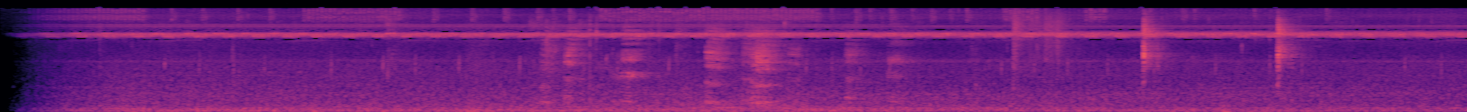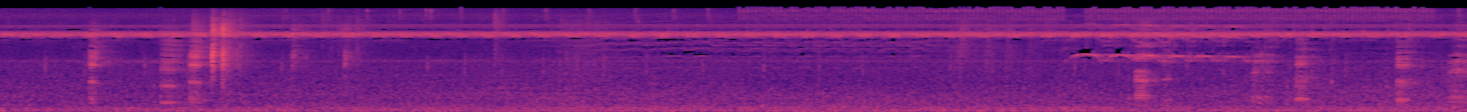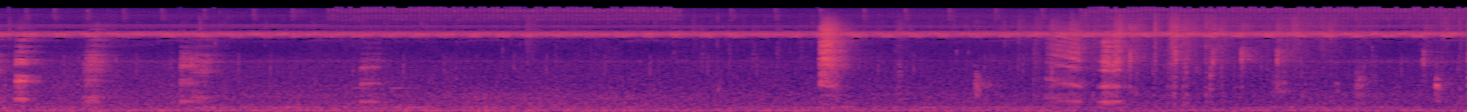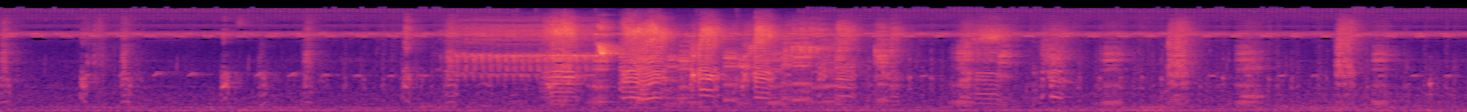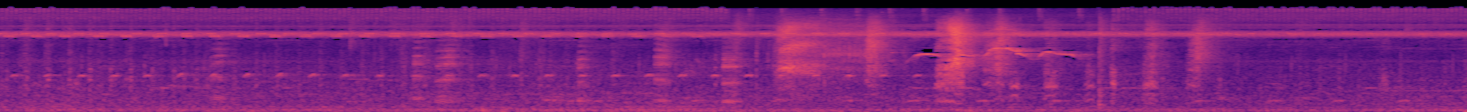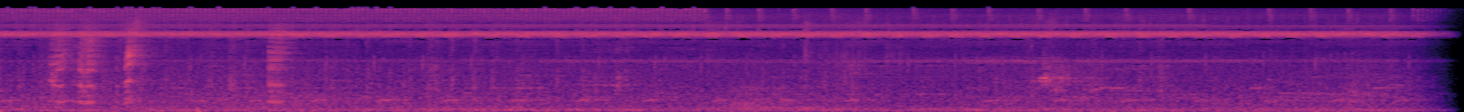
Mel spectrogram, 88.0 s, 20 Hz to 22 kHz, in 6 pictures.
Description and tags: Miramar Noche
Laguna de Miramar en Nayarit, Mexico, noche.
Decoded MS Stereo Sennheiser Mkh30&50
nayarit, field-recording, laguna, birds, lagune, oiseaux, mexico, night, pajaros, nuit, miramar, noche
